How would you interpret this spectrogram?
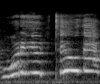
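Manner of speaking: hammed-up furious scream; retold screaming. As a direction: scream it down the phone. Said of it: "I was crying and screaming on the phone".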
